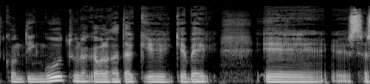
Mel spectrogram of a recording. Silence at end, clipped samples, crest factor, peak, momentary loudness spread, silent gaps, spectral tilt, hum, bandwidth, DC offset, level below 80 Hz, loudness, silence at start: 0 s; under 0.1%; 18 dB; 0 dBFS; 9 LU; none; -4 dB/octave; none; 16.5 kHz; under 0.1%; -52 dBFS; -19 LUFS; 0.05 s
